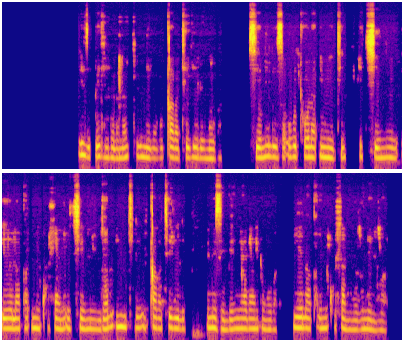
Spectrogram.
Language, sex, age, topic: North Ndebele, female, 36-49, health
